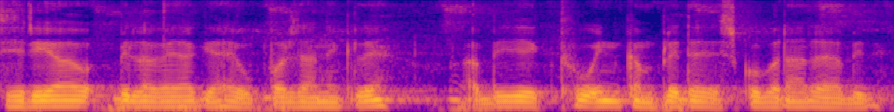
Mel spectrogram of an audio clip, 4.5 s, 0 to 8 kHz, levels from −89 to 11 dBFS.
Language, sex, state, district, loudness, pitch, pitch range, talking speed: Hindi, male, Arunachal Pradesh, Papum Pare, -15 LUFS, 100 Hz, 95-105 Hz, 240 wpm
